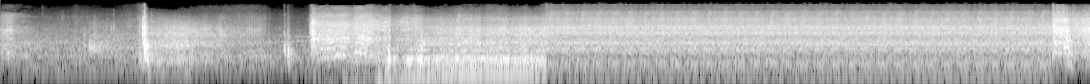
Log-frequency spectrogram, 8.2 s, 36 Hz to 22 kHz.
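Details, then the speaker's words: 2018 BMW X6M V8 towed in with rough idle and low compression after spark plugs and coils were replaced elsewhere; it cranks and settles into an uneven idle, with misfires logged on cylinders 5, 6 and 7 and injection cut-off: burnt exhaust valve. "다수의 실린더 분사 차단됨 스타터이 배그 가스 악영향 실화 감지 그리고 5번 6번 7번이 실화 가 감지된다고 떠요음 한번"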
